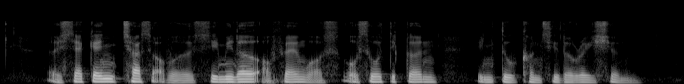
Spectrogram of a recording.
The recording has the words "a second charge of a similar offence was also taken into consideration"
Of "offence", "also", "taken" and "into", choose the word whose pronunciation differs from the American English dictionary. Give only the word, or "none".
offence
